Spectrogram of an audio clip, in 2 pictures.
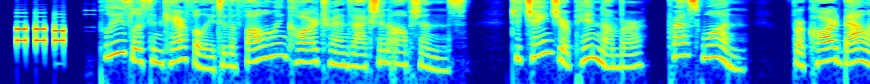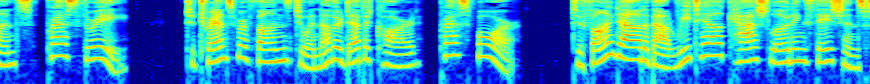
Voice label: americ, woman, foreign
